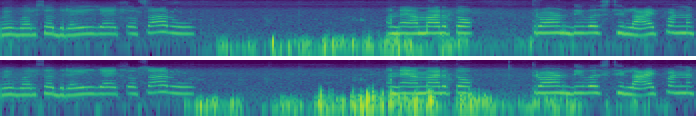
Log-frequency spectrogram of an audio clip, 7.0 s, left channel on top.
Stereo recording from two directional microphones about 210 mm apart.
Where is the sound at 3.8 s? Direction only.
10° left (ahead or behind).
